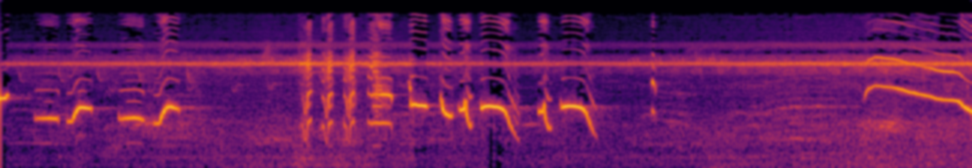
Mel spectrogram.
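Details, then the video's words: Forest-style training song of the Black-throated laughingthrush: paired slurred whistles, a burst of sharp clicks, then quick arched notes about one and a half per second, ending in a long falling whistle; steady high tone throughout. "Khướu Bạc Má HÓt Giọng Rừng Bao Phê Luyện Giọng Chim Bổi Ép Giọng Chim Non"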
